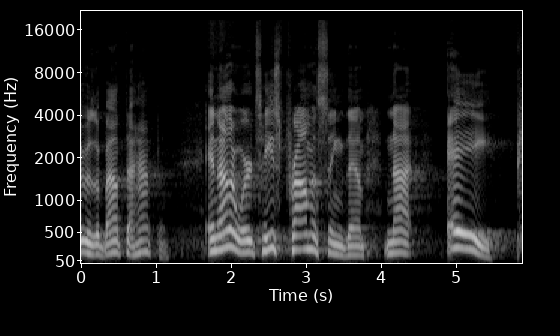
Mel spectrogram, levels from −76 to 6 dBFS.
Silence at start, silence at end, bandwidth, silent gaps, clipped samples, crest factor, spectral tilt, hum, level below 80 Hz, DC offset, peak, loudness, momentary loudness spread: 0 s; 0 s; 19.5 kHz; none; under 0.1%; 18 dB; -5 dB/octave; none; -78 dBFS; under 0.1%; -6 dBFS; -23 LUFS; 12 LU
